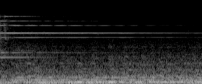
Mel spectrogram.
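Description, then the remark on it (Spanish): A telephone rings with a steady, high-pitched tone that holds without a break for about two seconds, sitting over a constant low rumble. No one speaks. “Va hacia el teléfono y descuelga.”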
